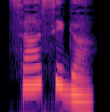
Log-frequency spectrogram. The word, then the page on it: ಶಶಕ: śaśaka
